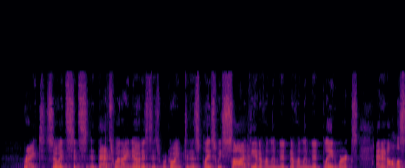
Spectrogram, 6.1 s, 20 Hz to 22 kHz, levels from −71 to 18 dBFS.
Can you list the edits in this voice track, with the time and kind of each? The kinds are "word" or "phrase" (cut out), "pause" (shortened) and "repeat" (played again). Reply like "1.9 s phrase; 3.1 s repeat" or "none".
1.1 s repeat; 2.7 s word; 4.3 s repeat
